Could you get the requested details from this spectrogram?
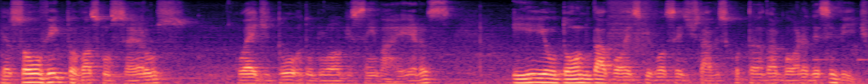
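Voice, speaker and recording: At a fairly slow pace, a man with medium pitch and ordinary pitch variation speaks in an unremarkable speaking voice. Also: big swings in loudness. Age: 40s. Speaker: journalist and blogger. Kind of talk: scripted narration.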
